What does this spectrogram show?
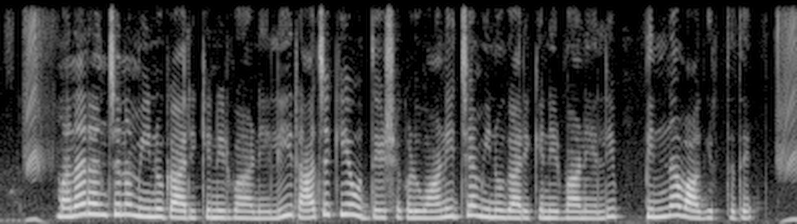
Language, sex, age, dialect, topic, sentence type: Kannada, female, 18-24, Mysore Kannada, agriculture, statement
